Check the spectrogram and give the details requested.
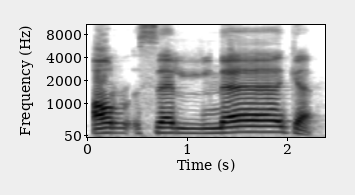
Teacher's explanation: اس میں را کو اپنے موٹا رکھنا ہے، کیونکہ را ساکن سے پہلے زبر آ گئی ہے۔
